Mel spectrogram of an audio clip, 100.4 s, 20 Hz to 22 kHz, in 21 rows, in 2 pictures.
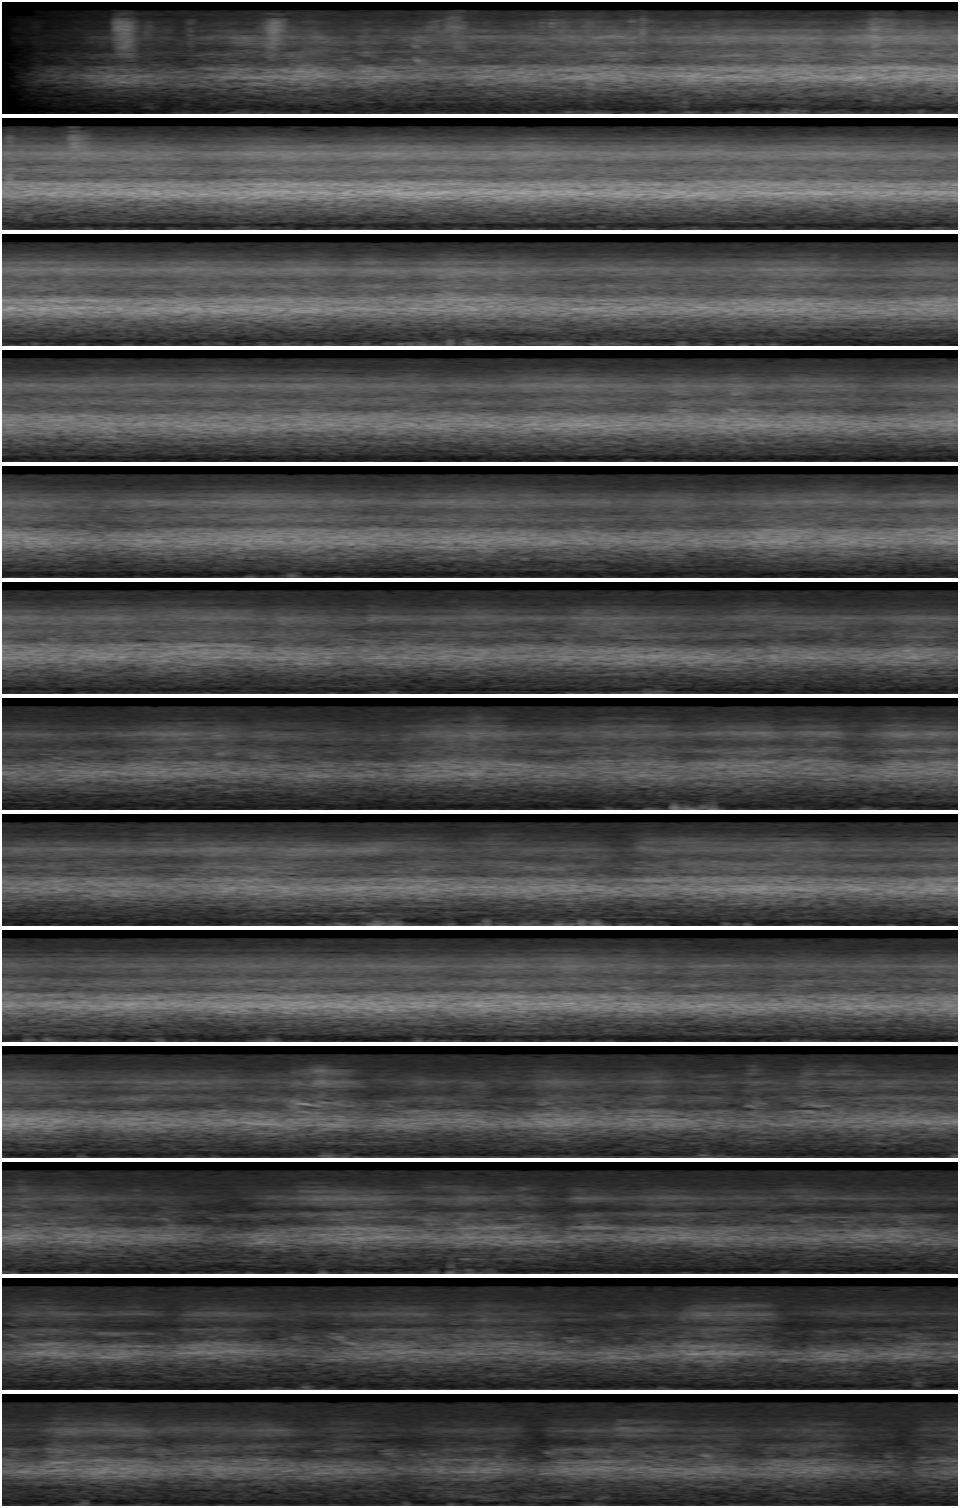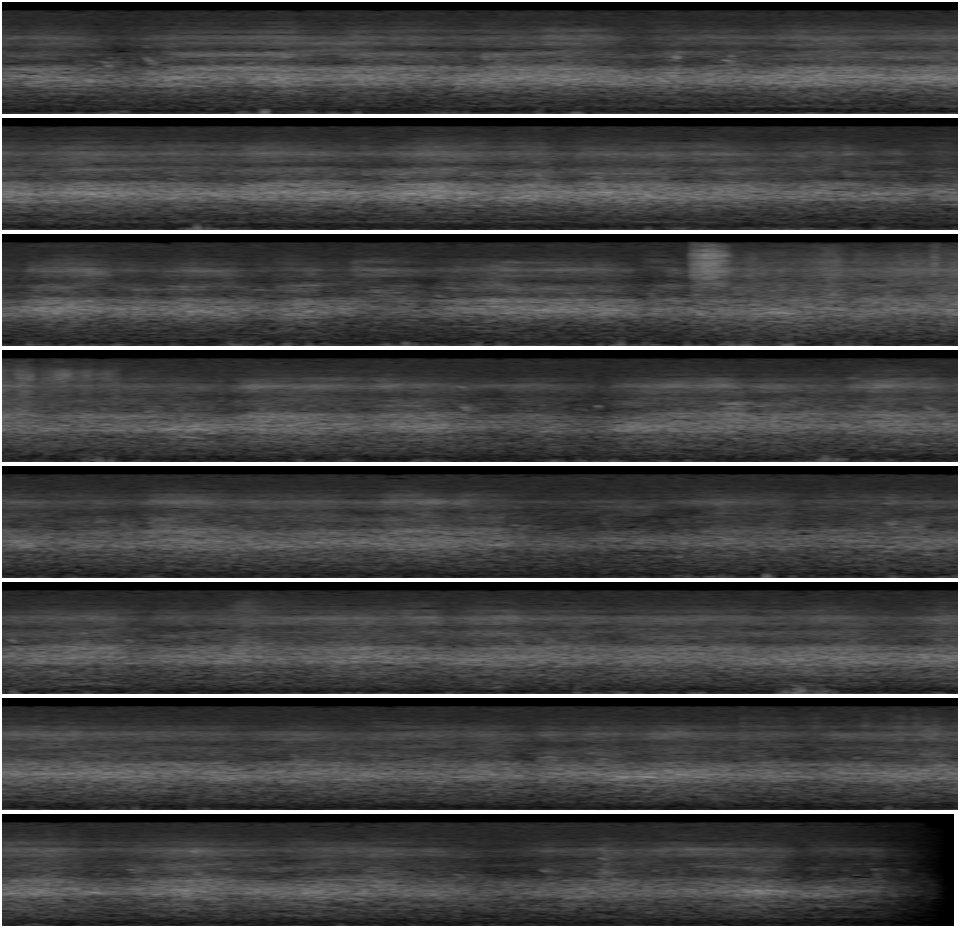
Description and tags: Crows and Rooks 4
Rook and Crow call under the nesting area of many Rooks
bird, birds, birdsong, crow, crows, field-recording, forest, magpie, nature, rooks, spring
